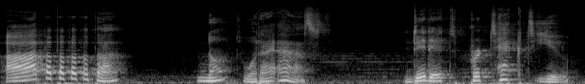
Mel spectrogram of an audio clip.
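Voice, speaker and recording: A woman's voice: low voice, big pitch swings, slow, darkish tone, faint music behind, exaggerated voice. A woman playing a sly, commanding immortal dungeon mistress in a fantasy ASMR roleplay, teasing and condescending in a theatrically persuasive way. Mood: exasperated, patronizing. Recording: echoey room with faint noise.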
